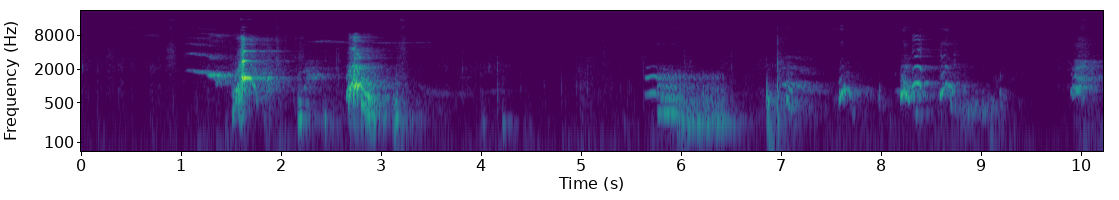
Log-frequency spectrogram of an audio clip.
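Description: Three-week-old Labradoodle puppies yipping and giving small high-pitched barks, two loud ones early on and a run of shorter yips near the end, with a lower whine in between.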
